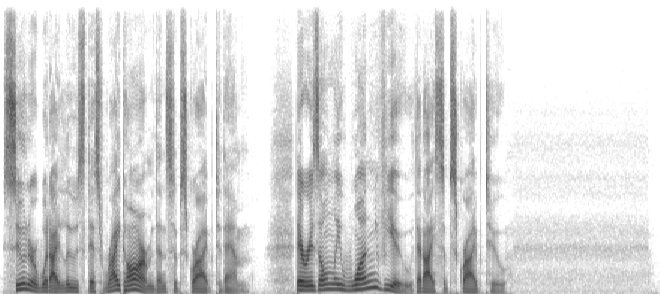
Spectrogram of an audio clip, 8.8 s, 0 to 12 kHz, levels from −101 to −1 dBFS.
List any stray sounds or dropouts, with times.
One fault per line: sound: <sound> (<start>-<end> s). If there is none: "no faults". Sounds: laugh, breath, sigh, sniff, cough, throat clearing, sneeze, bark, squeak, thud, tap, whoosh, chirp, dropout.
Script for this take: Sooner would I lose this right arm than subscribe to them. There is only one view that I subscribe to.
no faults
